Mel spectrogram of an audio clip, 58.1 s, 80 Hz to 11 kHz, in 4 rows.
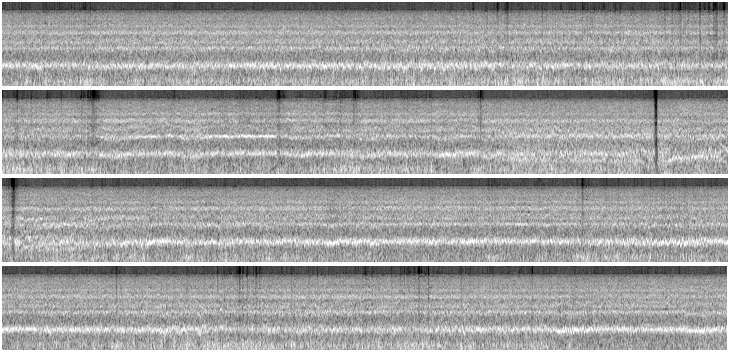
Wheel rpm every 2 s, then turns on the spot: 230, 230, 230, 230, 240, 230, 230, 220, 230, 230, 230, 220, 210, 160, 120, 200, 220, 230, 230, 230, 230, 220, 230, 240, 230, 230, 230, 230, 230.
none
